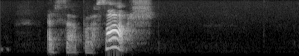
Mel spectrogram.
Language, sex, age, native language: Icelandic, female, 10, Icelandic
